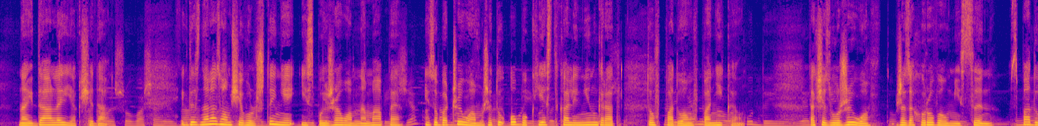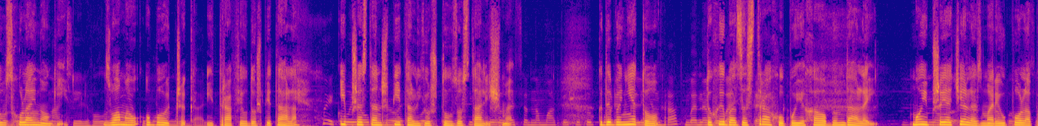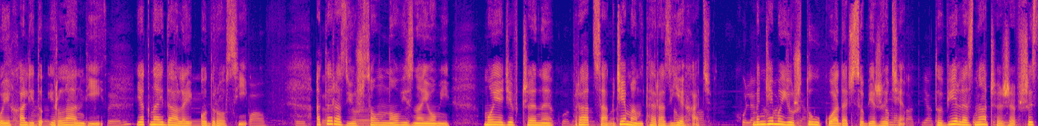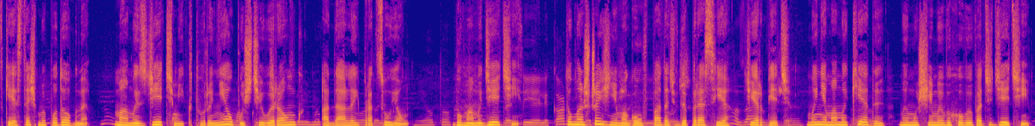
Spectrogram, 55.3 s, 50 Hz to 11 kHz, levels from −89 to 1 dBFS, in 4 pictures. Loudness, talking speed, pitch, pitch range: -17 LUFS, 130 wpm, 185 Hz, 165-200 Hz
